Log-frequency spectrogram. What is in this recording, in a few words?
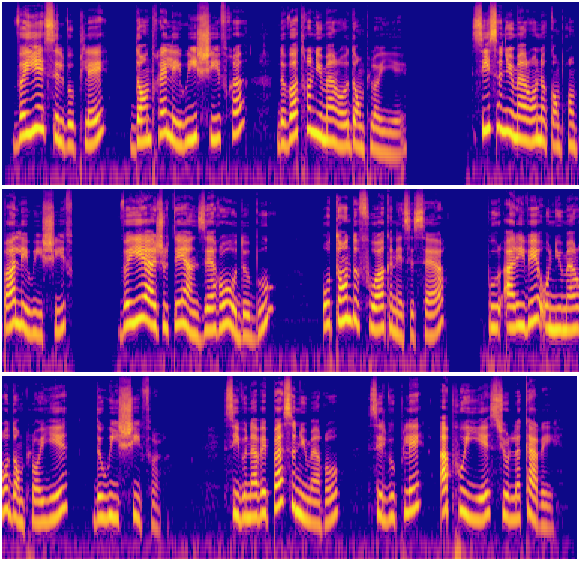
French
